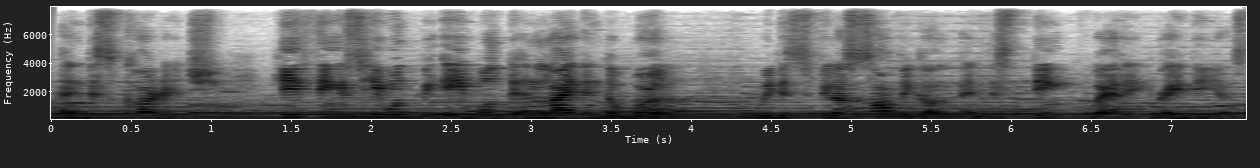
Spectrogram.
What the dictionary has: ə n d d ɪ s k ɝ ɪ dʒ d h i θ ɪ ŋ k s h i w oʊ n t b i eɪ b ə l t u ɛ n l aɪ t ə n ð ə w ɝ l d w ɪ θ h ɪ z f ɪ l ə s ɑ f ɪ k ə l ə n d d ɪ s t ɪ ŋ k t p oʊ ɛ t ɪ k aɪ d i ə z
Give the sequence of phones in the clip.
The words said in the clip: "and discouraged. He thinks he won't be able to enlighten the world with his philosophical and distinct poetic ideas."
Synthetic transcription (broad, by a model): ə n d d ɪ s k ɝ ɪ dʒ h i θ ɪ ŋ k s h i w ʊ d b i eɪ b ə l t u ɛ n l aɪ t ə n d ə w ɝ l d w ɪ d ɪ s f ɪ l ə s ɑ f ɪ k ə l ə n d d ɪ s t ɪ ŋ k t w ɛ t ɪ aɪ d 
